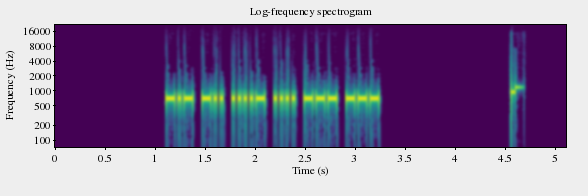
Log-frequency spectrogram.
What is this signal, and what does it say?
Morse code, heard as a keyed tone, about 40 wpm, 700 Hz. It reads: KD4HOO
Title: USA Call Signs - 6 Characters - 3x Character Spacing - 40wpm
